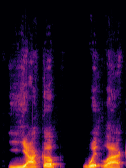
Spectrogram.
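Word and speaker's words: Jakub Wikłacz: Yakob Whitlack, that's how they pronounce it.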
